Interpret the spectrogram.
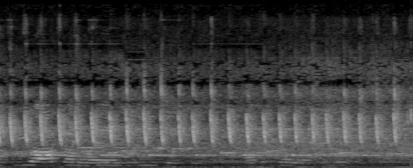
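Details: Regular dry clicks from a ciwah (Plain Prinia), repeated about twice a second in gacor style, over faint descending whistles from another bird and soft low noise.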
